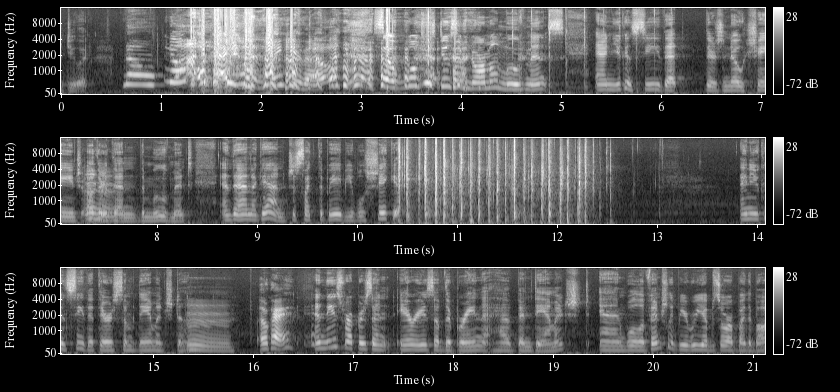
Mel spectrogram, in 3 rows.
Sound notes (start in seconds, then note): 1.0 laughs loudly; 10.4 shakes loudly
